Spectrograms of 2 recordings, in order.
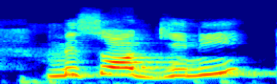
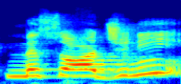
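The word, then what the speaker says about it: misogyny: मिसोगिनी इस तरीके से प्रोनाउंस नहीं करना है. ठीक है, किस तरीके से प्रोनाउंस करेंगे भाई? मिसोजिनी इस तरीके से प्रोनाउंस करना है.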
